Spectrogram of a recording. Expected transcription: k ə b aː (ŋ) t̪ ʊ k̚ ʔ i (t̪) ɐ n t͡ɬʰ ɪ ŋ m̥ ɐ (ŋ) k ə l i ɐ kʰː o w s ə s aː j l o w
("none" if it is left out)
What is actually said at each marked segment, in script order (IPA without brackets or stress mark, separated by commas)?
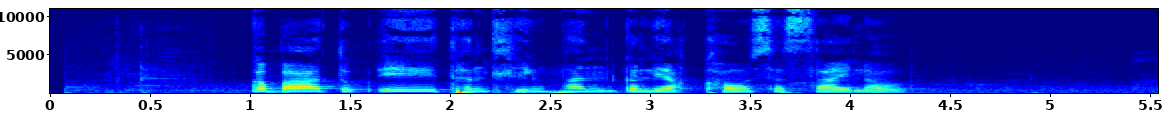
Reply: none, t̪ʰ, n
